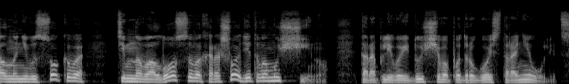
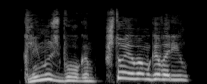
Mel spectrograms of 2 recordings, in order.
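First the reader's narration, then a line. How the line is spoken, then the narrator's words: Clerk exclaiming. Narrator (Russian): воскликнул клерк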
